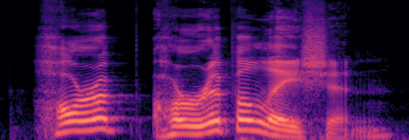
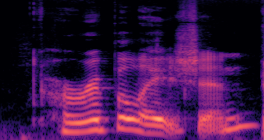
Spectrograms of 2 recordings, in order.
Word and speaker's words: horripilation: I-P-I-L-A-T-I-O-N. – Horripilation. – Horripilation. – Is a noun. It is the erection of hairs on the skin due to cold, fear, or excitement. – That's not a real word. – Horripilation.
